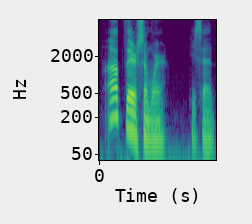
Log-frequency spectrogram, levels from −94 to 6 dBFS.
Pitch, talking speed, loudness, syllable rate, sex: 110 Hz, 130 wpm, -17 LUFS, 5.3 syllables/s, male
